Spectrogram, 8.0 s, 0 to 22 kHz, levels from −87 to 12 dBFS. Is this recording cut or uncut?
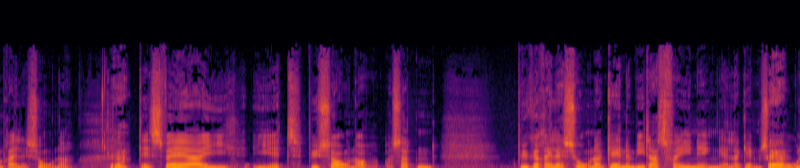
uncut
